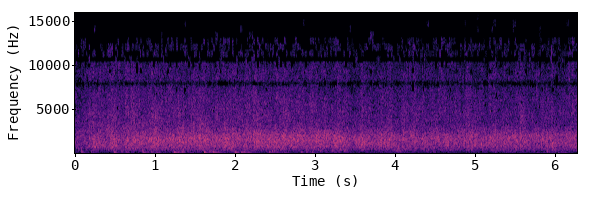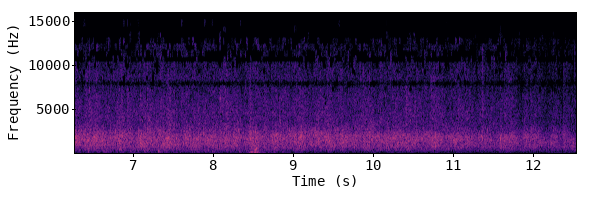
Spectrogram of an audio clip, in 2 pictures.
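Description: Sustained audience applause at a charity concert in a hospice setting, a dense, steady wash of clapping hands, loud and continuous throughout with no voices on top.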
